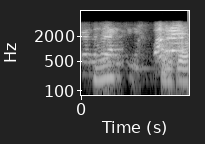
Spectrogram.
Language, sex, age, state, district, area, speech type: Telugu, male, 18-30, Andhra Pradesh, Eluru, urban, conversation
